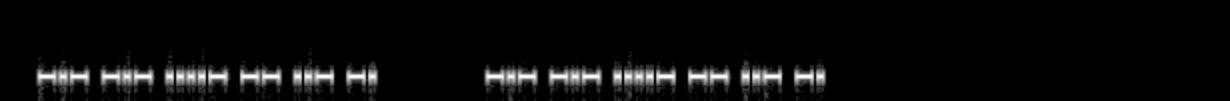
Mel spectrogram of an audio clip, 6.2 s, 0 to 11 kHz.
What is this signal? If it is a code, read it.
Morse code, heard as a keyed tone, about 47 wpm, 700 Hz. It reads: KK4MUN KK4MUN
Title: USA Call Signs - 6 Characters - Repeated 2x - 45wpm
